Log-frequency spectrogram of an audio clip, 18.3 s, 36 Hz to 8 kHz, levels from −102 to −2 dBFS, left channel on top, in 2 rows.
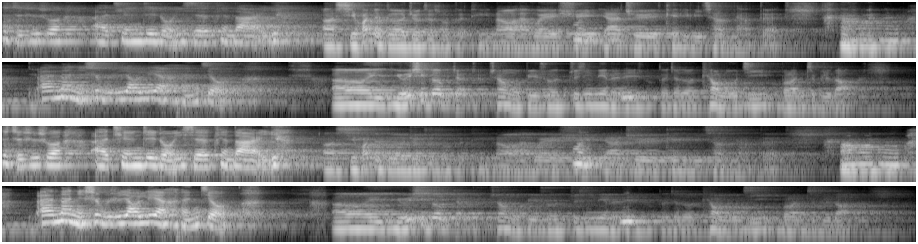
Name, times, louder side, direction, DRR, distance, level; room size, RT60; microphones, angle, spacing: voice 1, 0.0-2.9 5.7-5.9 8.4-9.2 9.5-11.7 15.3-15.5, right 6 dB, 70° right, 0.3 m, -23 dB
voice 2, 3.2-8.9 9.4-9.6 12.0-18.0, left 4 dB, 55° left, 0.4 m, -33 dB
8.8 x 5.4 x 5.6 m
head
